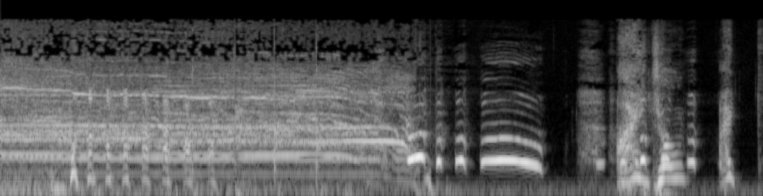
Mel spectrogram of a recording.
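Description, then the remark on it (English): A group of people in a screaming yoga class scream together in a long, sustained chorus for about four seconds, then several shorter, separate screams and yelps follow, loud. “Our friend … at Deco Drive Miami introduces us to something called screaming yoga.”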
